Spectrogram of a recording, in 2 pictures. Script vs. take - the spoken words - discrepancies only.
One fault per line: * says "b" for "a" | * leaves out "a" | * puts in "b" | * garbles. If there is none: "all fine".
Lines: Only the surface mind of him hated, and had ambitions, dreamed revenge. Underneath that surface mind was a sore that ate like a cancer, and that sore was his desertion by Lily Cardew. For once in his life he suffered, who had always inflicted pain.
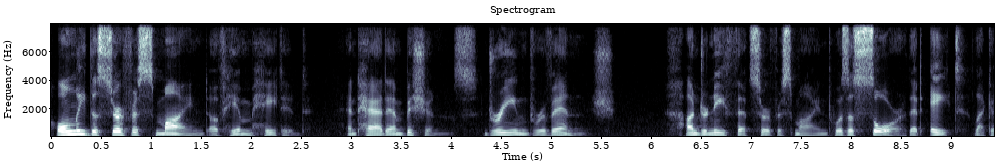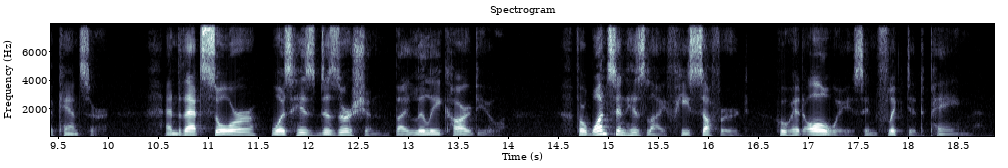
all fine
